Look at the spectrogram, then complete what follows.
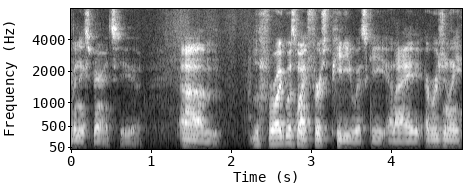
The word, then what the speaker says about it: Laphroaig: dad mentioned it and he pronounced it terribly he called it the lofro hag or something like that and I was at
